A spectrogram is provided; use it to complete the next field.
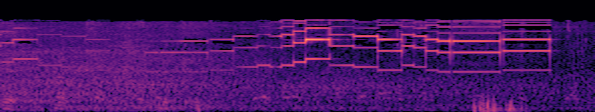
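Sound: phone ringtone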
